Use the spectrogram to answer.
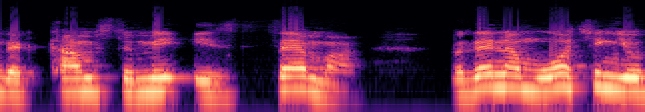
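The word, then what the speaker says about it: Thema: Yes, the A is silent. So it's Tema, like Tema Lion.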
